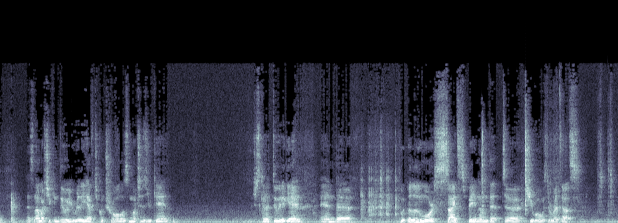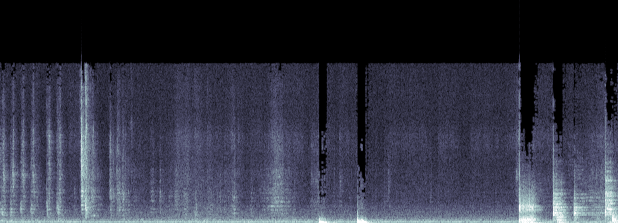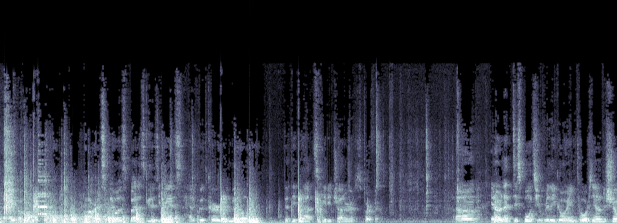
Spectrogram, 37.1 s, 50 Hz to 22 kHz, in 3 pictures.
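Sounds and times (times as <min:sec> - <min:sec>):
dull knocks: 0:18.7 - 0:19.9, 0:24.5 - 0:31.3
pool balls clacking: 0:22.7 - 0:32.4.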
